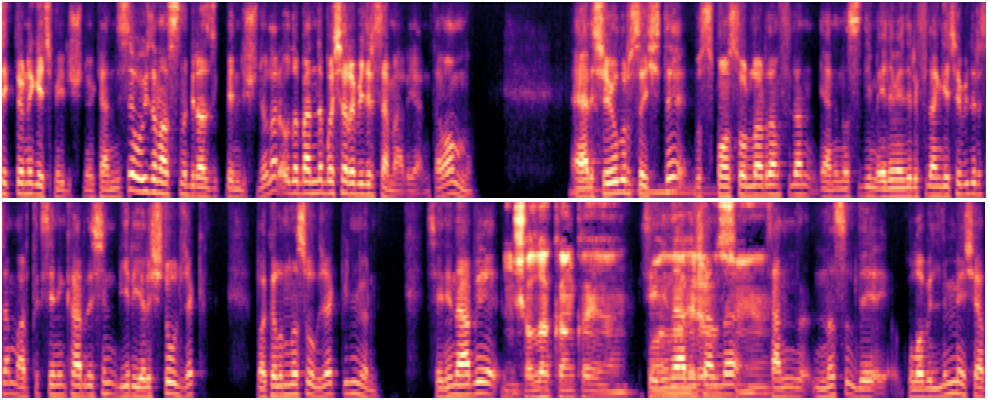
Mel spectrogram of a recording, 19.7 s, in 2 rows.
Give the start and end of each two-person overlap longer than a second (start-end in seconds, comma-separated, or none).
5.7-7.2, 16.2-17.6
